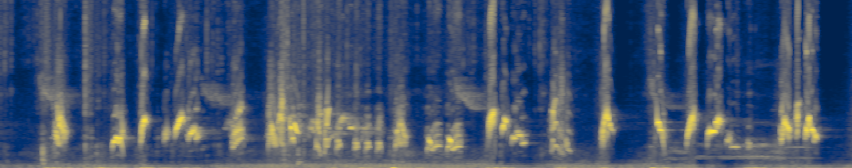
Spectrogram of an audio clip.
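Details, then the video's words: Red-whiskered bulbul in competitive fighting song, pouring out quick, bright, chirpy phrases of squeaky and liquid notes. The song is nearly continuous with short pauses, a lively burst used to stimulate other bulbuls to sing. "Tiếng Chào Mào Hót Đấu"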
